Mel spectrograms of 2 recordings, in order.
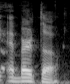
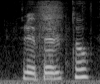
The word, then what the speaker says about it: Heriberto: But it helps that it's kind of like Herbert, but in Spanish.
